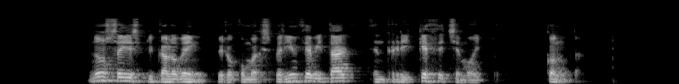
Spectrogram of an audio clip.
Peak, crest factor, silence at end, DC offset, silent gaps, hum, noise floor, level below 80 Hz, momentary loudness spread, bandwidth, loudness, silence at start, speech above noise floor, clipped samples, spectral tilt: -2 dBFS; 22 dB; 1 s; under 0.1%; none; none; under -90 dBFS; -58 dBFS; 10 LU; 9.2 kHz; -21 LUFS; 0.9 s; over 69 dB; under 0.1%; -5 dB/octave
